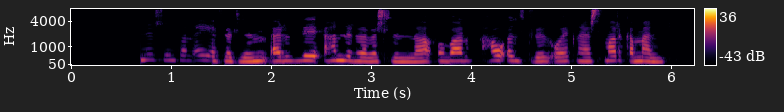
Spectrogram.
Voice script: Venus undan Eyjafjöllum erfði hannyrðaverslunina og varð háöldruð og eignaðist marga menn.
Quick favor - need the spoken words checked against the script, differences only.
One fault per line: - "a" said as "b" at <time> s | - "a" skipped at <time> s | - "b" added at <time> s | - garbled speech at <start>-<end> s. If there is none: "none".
none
